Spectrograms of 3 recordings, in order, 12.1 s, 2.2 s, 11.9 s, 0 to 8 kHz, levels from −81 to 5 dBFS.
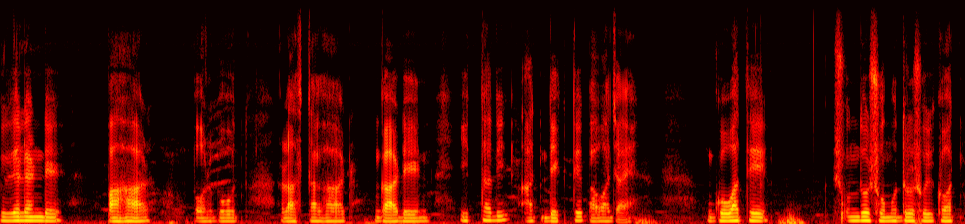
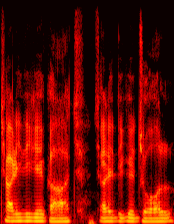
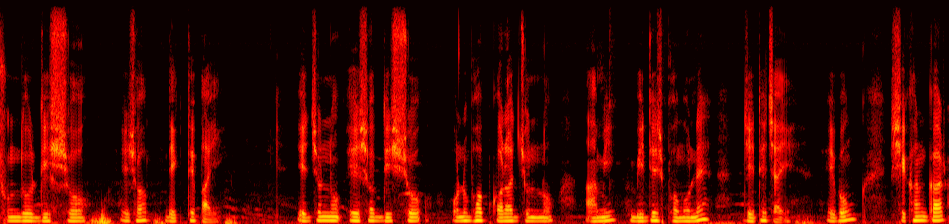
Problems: constant background noise, continuous background conversations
